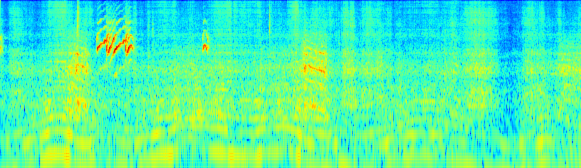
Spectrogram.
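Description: Rally car engine revved again and again, its pitch rising and falling about every two seconds, with a brief cluster of high squeals about one and a half seconds in. The car is in reverse and stays nose against trees: it is stuck off the road, trying to back out.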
